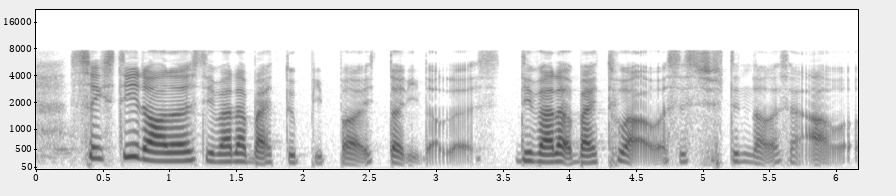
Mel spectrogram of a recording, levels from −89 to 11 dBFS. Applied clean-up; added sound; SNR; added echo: none; none; none; none.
